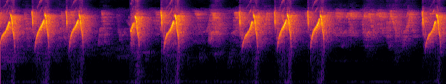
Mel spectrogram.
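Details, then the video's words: Bar-winged prinia lure call, used to trap prinias and to spur kept birds into singing: sharp, high, upslurred chirps, about three per second in an uneven, excited run. "PANCINGAN CIBLEK dan suara pikat ciblek"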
